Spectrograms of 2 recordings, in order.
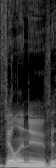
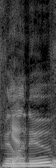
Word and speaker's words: Villeneuve: That is it, Villeneuve? I'm terrible at pronouncing French, and I always have to practice if I've done some research for a podcast and I didn't. – I think Villeneuve is correct.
